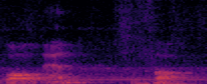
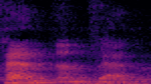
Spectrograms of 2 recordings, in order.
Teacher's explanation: since the passage is very narrow, there is friction sound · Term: labiodental fricative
